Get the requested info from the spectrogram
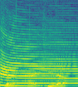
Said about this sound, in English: I'm gonna hit an air horn because we can do it now.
